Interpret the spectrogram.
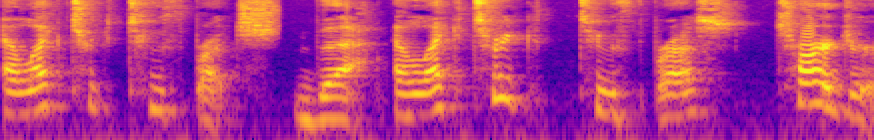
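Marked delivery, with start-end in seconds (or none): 1.5-4.4 careful, precise enunciation. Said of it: "Try to say that five times fast".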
